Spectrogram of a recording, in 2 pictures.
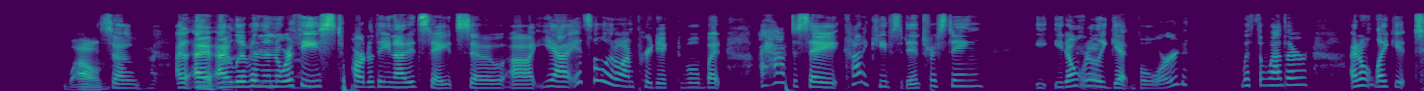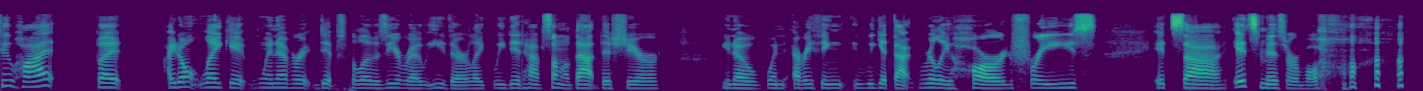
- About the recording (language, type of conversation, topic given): English, unstructured, Where do you go in nature to unwind, and what makes those places special for you?
- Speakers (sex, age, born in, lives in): female, 60-64, United States, United States; male, 20-24, United States, United States
- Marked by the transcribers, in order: laugh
